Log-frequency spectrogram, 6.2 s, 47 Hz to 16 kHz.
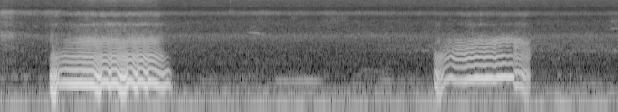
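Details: Sleeping elderly cat Hana, likely over 15 years old, giving loud sounds that seem halfway between snoring and sleep-talking: two drawn-out, quavering, moaning vocal bursts, each over a second long, separated by quiet, with a faint steady hum beneath.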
